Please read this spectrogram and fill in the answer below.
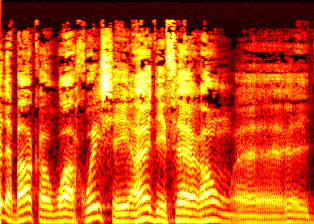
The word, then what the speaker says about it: Huawei: Le 1er décembre dernier, le Canada a arrêté Mme Meng, une dirigeante de la compagnie de télécommunications Huawei. Je l'ai bien prononcé. Oui, oui. Huawei.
